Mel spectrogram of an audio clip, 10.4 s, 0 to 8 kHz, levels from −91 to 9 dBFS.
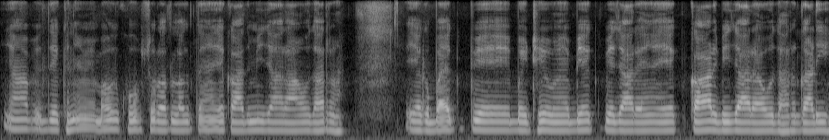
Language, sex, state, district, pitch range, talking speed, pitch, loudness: Maithili, male, Bihar, Samastipur, 135-140 Hz, 185 wpm, 135 Hz, -28 LUFS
